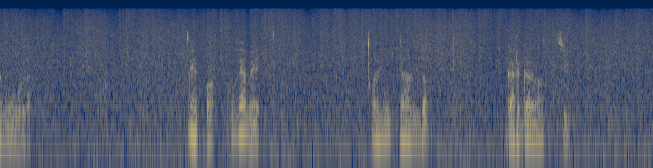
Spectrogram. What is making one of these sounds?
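A man talks into a microphone in short bursts.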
